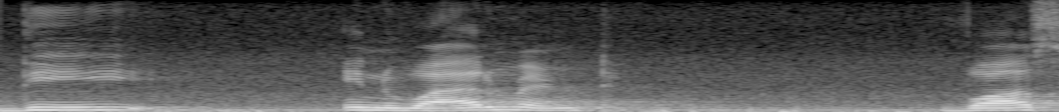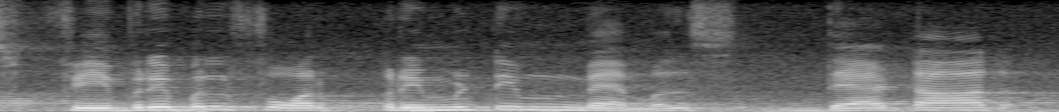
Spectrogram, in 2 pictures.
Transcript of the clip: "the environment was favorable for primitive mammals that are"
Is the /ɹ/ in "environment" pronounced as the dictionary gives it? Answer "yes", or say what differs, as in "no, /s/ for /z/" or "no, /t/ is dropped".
no, /ɹ/ is dropped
